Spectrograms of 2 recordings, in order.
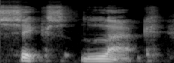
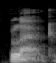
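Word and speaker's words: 6LACK: Now, the track number 6 is The Pink Phantom, featuring Elton and this act that appears as 6 Lack, which could be pronounced black when you look it up.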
